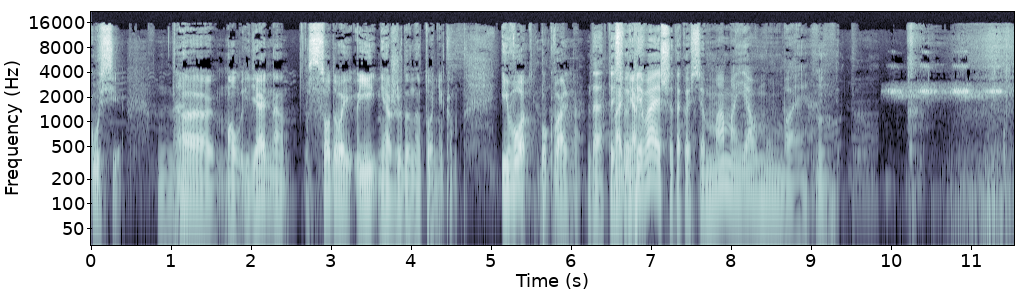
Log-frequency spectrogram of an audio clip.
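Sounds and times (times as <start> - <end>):
speech: 0.0 - 9.4
crickets chirping in a high-pitched trill: 9.9 - 11.5.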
